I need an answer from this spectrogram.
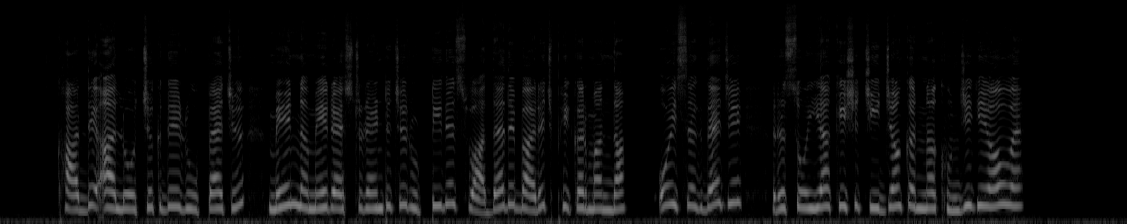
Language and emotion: Dogri, fearful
